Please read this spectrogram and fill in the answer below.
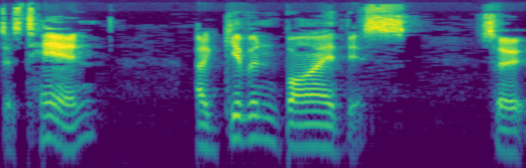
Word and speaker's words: tan: pronounced sine cosine pronounced cos and tangent present pronounced as 10 are given by this so sine ratio cosine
